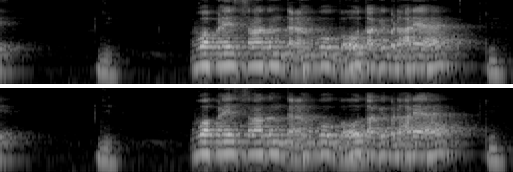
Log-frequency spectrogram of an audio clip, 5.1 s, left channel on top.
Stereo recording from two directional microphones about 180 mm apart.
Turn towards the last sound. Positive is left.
turn(degrees=-10)  # may be behind; listen again after turning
